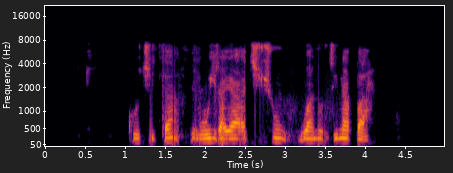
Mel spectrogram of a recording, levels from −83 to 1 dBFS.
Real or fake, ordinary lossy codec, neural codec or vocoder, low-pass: real; Opus, 16 kbps; none; 7.2 kHz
